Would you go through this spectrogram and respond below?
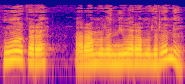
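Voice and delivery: loud called-out reply; calling back. Acted. Ramesh calling back a greeting to his sister, loud. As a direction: call it out across the distance.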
